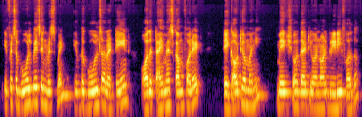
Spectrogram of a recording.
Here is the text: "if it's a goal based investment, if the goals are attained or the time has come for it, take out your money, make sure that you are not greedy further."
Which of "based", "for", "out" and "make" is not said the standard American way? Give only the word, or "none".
based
